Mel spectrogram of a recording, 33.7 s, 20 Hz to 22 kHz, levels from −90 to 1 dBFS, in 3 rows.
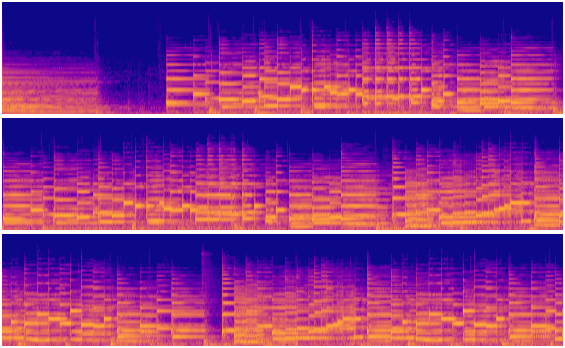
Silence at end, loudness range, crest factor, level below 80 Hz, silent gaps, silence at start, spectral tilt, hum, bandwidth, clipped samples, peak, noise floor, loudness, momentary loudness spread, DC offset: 0 s; 2 LU; 16 dB; -44 dBFS; none; 0 s; -7 dB/octave; none; 9 kHz; under 0.1%; -4 dBFS; -48 dBFS; -19 LUFS; 5 LU; under 0.1%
